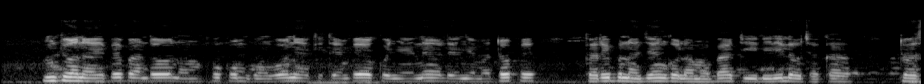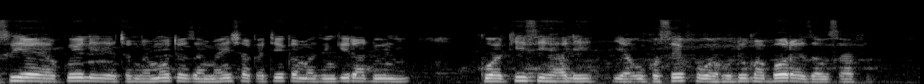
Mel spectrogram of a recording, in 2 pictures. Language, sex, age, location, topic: Swahili, male, 36-49, Nairobi, government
